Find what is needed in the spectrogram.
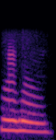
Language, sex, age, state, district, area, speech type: Punjabi, female, 30-45, Punjab, Fazilka, urban, conversation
